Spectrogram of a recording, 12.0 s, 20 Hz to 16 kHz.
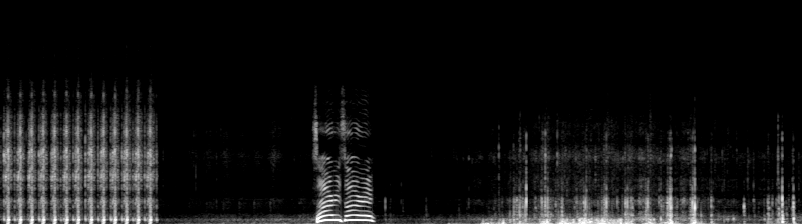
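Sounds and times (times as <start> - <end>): microphone handling noise: 7.2 - 12.0.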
